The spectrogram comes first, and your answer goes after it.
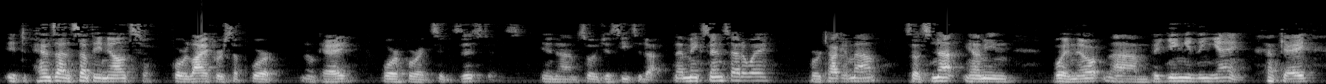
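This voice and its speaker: A man born in Puerto Rico teaching an informal class, talking haltingly with many ums and often checking with "okay?". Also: mid-range voice, highs cut off, slight background noise.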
